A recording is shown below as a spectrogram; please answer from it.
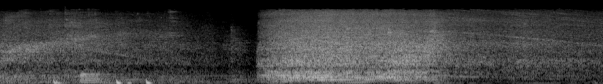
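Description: Electric drill boring installation holes for a door frame into the wall, running in two stretches: it fades and cuts out about two and a half seconds in, then starts again loud and slowly dies down. A few low knocks sound in the first two seconds.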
